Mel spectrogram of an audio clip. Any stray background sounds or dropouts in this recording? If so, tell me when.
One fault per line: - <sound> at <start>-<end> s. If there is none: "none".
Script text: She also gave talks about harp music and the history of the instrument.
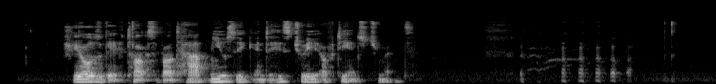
- laugh at 4.8-6.4 s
